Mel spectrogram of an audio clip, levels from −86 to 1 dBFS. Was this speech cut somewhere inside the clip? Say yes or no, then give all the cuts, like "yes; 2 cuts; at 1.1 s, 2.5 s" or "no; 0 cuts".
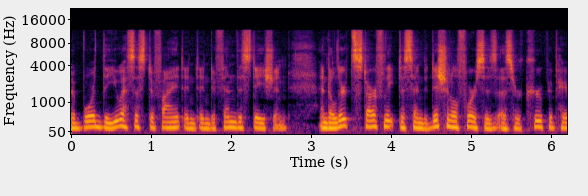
yes; 1 cut; at 1.5 s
